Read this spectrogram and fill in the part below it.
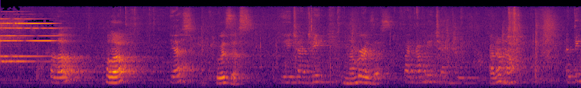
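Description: A young woman talks casually into a phone nearby.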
